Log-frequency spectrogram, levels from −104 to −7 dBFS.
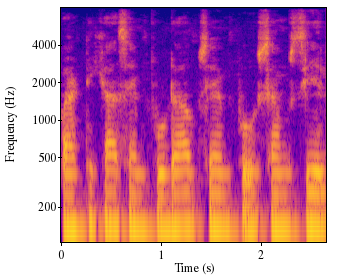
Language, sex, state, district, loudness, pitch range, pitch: Bengali, male, West Bengal, Jalpaiguri, -25 LUFS, 125-130 Hz, 130 Hz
